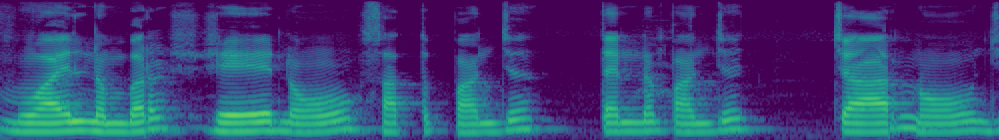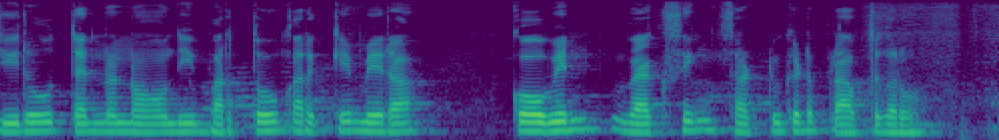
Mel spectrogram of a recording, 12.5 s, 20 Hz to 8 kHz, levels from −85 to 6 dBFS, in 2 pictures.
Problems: continuous background conversations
